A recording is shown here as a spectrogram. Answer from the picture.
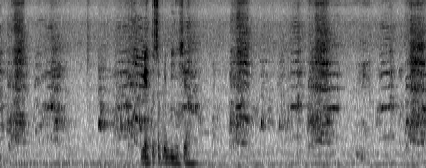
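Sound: chickens clucking and crowing

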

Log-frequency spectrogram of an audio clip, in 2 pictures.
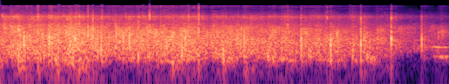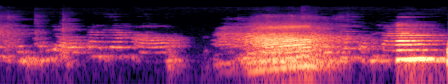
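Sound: applause

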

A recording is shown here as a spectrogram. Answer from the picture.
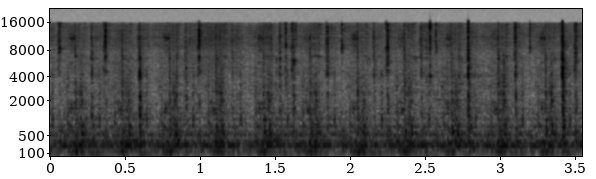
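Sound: sewing machine stitching a coaster at medium speed

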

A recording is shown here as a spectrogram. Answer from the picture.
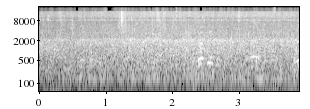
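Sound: rainwater flowing through a flooded vegetable market

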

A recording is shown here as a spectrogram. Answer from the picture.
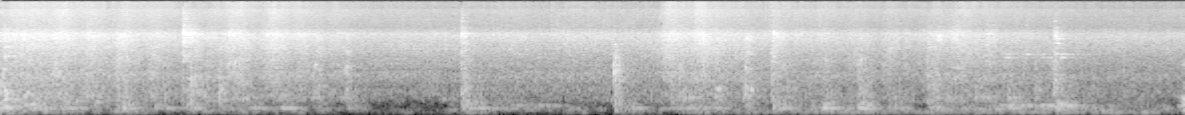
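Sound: whisked sour curd added to stuffed bitter gourd masala and stirred

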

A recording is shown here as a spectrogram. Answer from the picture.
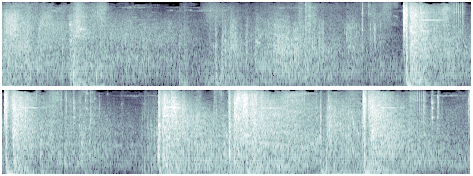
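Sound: shotgun fire in Crucible video game

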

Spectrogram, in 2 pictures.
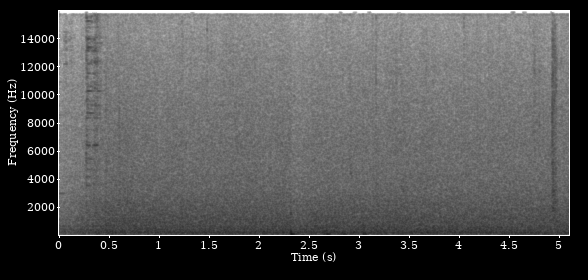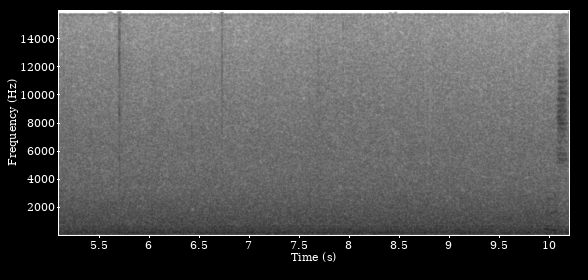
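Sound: bucket of cold water poured into pool

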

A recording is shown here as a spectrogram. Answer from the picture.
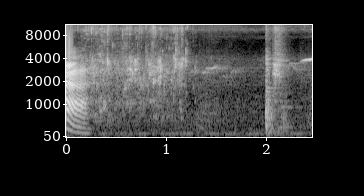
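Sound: clean water poured onto pork for chili paste

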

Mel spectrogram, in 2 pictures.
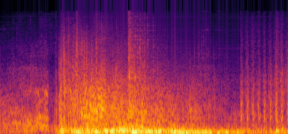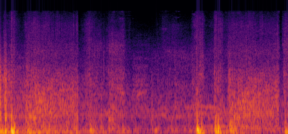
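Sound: cruise missile explosion in a video game

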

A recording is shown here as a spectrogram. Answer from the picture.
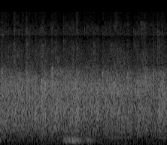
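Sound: congregation hand clapping

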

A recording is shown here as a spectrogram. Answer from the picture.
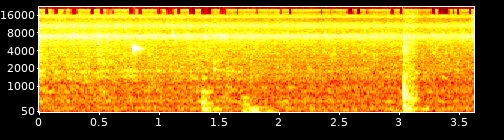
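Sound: potato pancakes deep-frying in oil

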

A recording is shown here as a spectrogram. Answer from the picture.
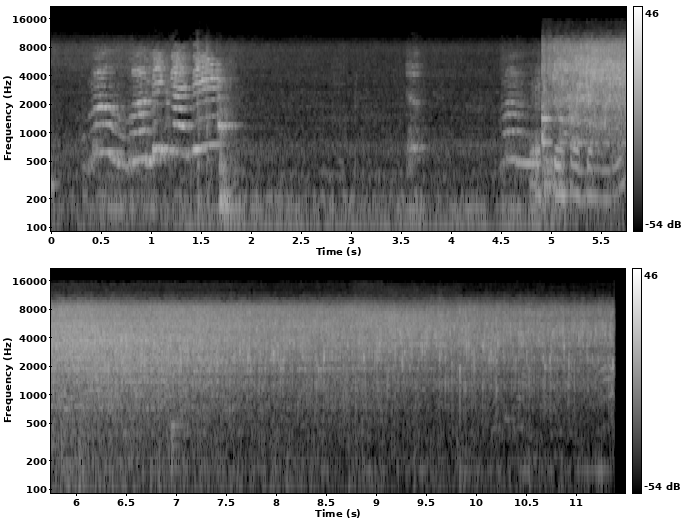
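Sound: eggs frying in oil with turmeric

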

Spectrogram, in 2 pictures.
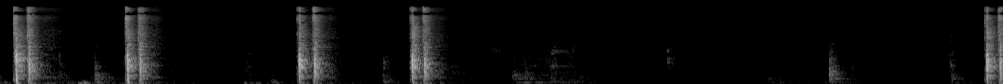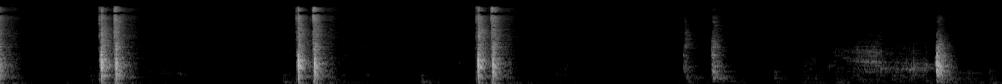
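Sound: stapling slats of a beehive slatted rack

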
